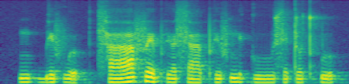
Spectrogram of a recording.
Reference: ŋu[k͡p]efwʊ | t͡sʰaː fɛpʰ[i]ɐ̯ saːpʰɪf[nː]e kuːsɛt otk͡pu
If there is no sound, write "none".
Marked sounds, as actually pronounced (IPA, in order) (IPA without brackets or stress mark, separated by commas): ɡ͡b, ɪ, ŋ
